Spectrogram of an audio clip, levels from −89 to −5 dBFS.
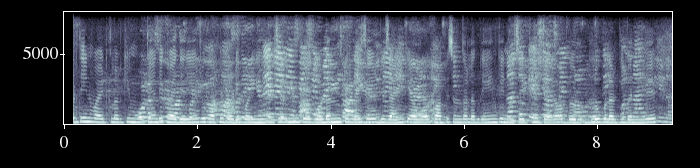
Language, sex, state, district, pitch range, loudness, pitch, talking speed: Hindi, female, Chhattisgarh, Bilaspur, 220-245 Hz, -14 LUFS, 230 Hz, 230 wpm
